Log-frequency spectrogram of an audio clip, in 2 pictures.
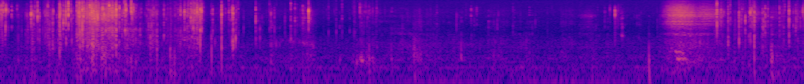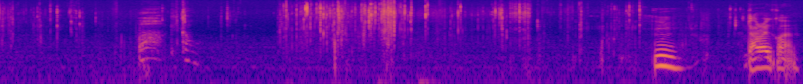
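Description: Cellophane wrapping crinkles around a cream-filled bun, followed by close crunchy chewing and bites, with bursts of rustling scattered between quieter stretches and brief voice sounds near the end.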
